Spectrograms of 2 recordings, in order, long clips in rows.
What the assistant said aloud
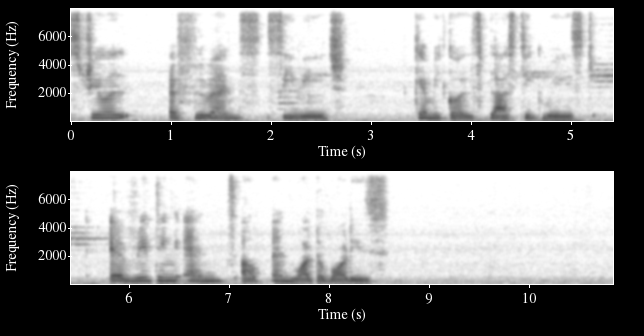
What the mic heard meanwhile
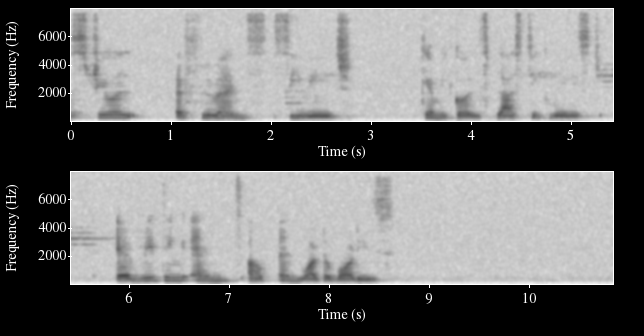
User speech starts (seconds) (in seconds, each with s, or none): none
